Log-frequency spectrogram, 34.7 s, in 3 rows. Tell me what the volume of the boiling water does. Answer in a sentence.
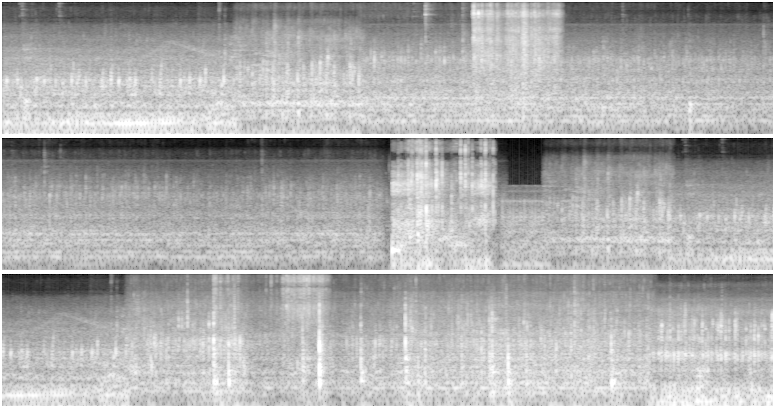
The loudness of the boiling water goes down, then up.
